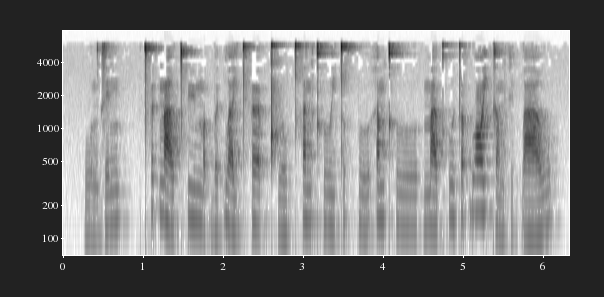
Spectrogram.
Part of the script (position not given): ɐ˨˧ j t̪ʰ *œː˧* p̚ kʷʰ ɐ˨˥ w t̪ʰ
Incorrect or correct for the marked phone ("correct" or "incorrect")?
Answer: correct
